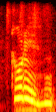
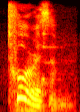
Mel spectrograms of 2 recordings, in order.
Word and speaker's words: tourism: responsible for Mass T tourism how do you pronounce this word tourism touris to you have to say rism tourism tourism that's right ton okay so would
